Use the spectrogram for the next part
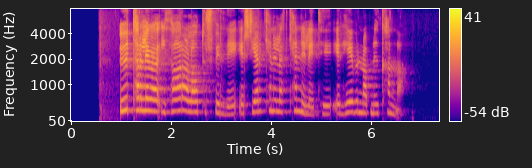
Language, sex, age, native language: Icelandic, female, 20-29, Icelandic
